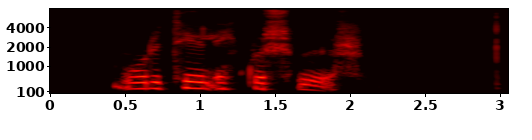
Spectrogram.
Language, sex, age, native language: Icelandic, female, 10, Icelandic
